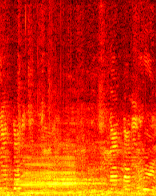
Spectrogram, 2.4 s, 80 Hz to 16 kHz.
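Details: Small bull and heifer calves for sale at a cattle market in Mymensingh, Bangladesh, 14 January 2025: a sustained, even-pitched moo with layered overtones runs mid-clip while men haggle close by.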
